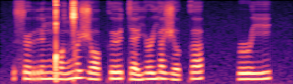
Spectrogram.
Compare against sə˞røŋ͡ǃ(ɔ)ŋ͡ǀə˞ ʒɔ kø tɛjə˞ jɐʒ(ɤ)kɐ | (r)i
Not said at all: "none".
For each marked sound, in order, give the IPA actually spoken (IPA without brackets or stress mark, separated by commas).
ɔ, ɤ, ɹ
